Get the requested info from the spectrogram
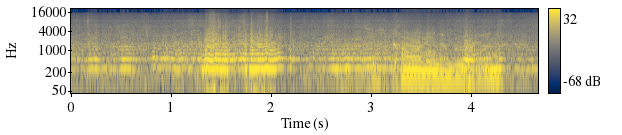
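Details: Hive of honey bees making queens after losing their queen: a steady low hum broken by louder wavering bursts, then a deeper, tooting note lasting about a second layered over the drone.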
